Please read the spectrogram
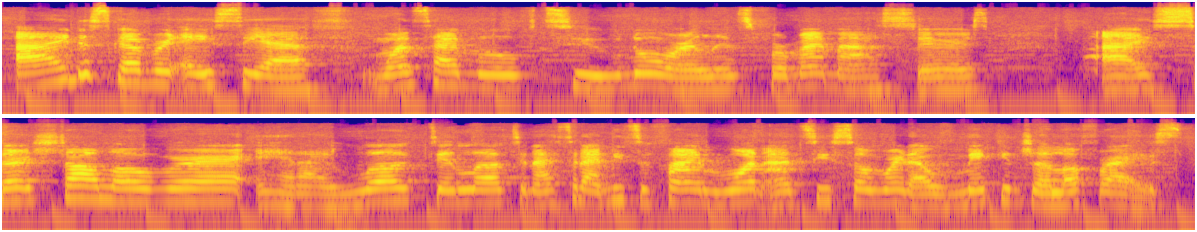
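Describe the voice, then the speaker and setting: A woman's voice: medium pitch, normal speed, poor audio. A young adult woman, the fellowship's president, giving an upbeat to-camera introduction with playful asides. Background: soft background music.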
